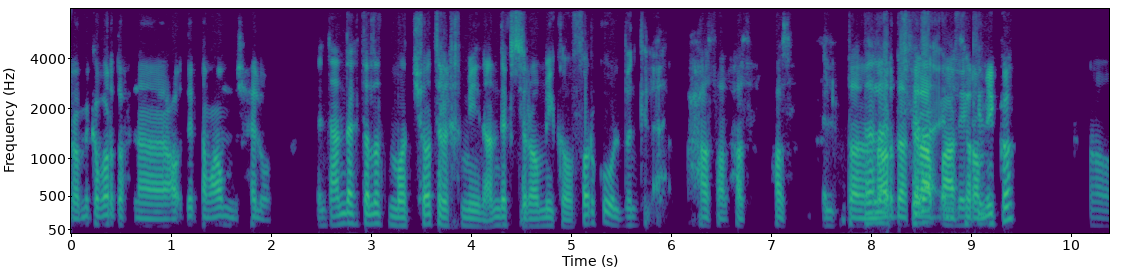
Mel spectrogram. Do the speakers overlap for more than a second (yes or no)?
yes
